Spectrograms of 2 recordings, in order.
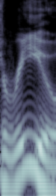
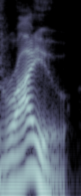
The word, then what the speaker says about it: Ryu: a mind blow that it's pronounced Ryu I always thought it was Ryu holy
